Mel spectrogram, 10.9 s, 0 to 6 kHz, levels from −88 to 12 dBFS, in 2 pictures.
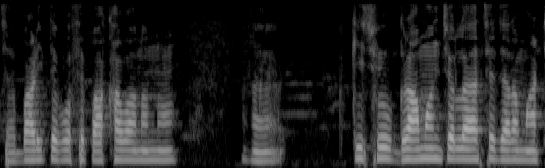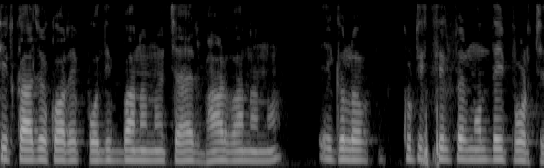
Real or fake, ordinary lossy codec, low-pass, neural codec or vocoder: real; none; 5.4 kHz; none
